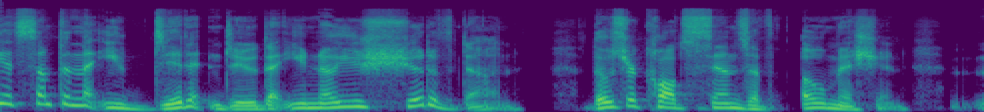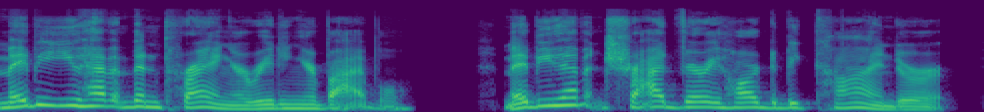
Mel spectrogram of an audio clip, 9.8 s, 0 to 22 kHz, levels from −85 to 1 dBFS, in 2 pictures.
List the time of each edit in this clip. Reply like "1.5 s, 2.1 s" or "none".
none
